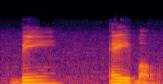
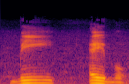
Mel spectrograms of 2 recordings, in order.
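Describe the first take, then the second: First: "be able" split by a clear pause; word by word. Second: "be able" drawn out slowly as a whole phrase; slow model phrase. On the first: Teacher models the verb for learners, "be able" in separated words. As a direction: sound out "be", pause, then "able". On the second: Teacher repeats the verb for learners, "be able" slowly modelled. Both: Shown as a demonstration.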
